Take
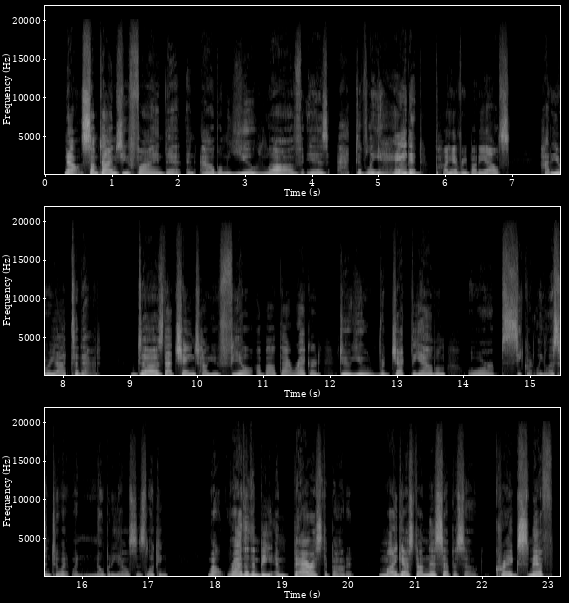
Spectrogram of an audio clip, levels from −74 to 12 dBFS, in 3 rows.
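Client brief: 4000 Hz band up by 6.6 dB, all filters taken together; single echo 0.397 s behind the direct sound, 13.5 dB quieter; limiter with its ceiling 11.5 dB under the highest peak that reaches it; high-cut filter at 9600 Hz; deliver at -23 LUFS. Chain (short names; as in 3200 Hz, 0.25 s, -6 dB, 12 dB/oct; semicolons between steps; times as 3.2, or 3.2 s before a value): LPF 9600 Hz; bell 4000 Hz +8.5 dB; limiter -16.5 dBFS; echo 0.397 s -13.5 dB; gain +6 dB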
